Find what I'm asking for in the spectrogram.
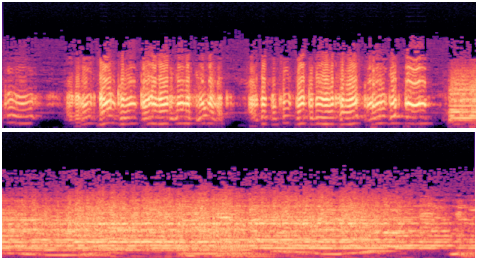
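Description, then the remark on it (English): A train climbing through the Cajon Pass rumbles steadily along the tracks, a loud continuous roar with a droning hum, following a few seconds of bright, wavering tonal blasts. “As the three Los Angeles detectives climb through the Cajon Pass aboard one train, Sheriff Mahoney and his deputy rumble across the desert on another.”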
